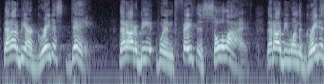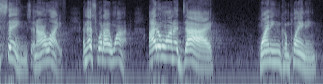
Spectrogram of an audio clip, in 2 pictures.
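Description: Earnest preacher man with a higher voice. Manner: earnest, repeats phrases, swings between soft and emphatic. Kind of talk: sermon. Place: church.

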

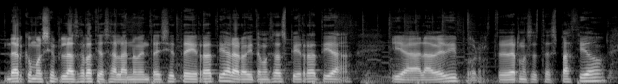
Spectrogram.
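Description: A man's voice: medium pitch, fairly even intonation, fast, fairly bright tone, faint music behind. A man with an accent from Spain, hosting an informal community radio interview. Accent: Spanish, from Spain.

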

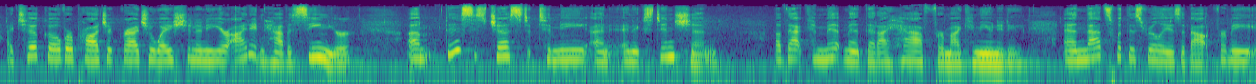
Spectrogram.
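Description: An older woman speaking earnestly and plainly as a local candidate at a public forum. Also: medium pitch. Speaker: city council candidate. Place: public forum room at a school. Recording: reverberant hall, noticeable background noise.

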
